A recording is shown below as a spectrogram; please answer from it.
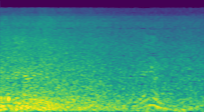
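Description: Water rushes steadily beneath, close and loud, in a continuous broadband wash with no pauses, much like surf.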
